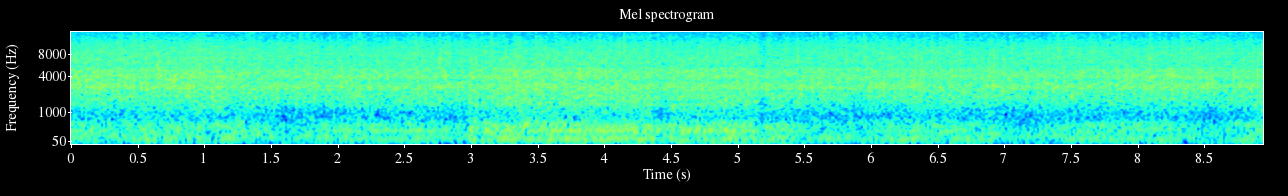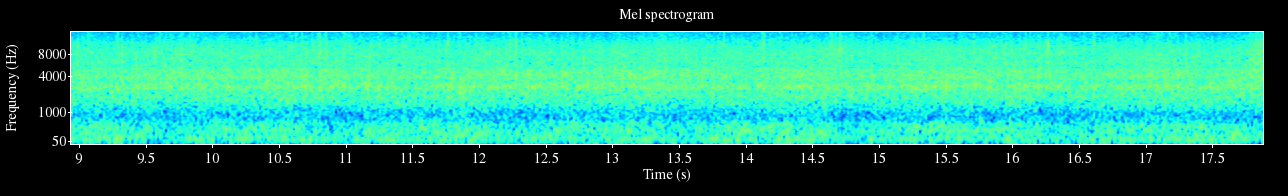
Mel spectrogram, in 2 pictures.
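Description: A hailstorm with thunder in the Farming Simulator 25 video game makes a steady, dense, roaring patter with low rumbling underneath, unbroken for the whole stretch and with no voices.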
